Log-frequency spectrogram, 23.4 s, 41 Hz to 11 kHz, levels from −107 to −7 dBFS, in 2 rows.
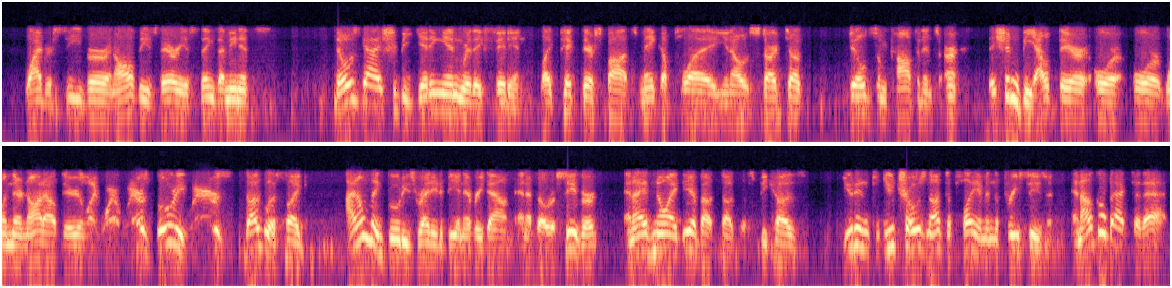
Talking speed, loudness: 235 wpm, -16 LUFS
